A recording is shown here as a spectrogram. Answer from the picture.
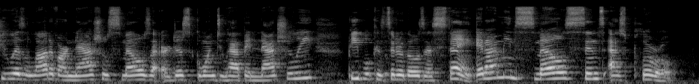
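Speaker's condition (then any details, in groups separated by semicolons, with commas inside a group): No condition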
